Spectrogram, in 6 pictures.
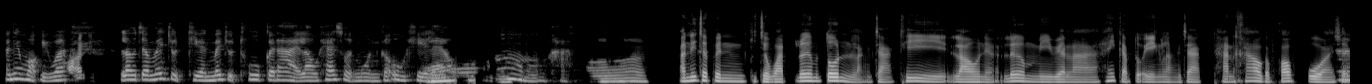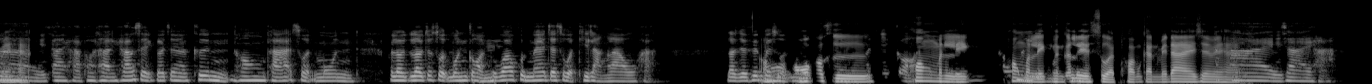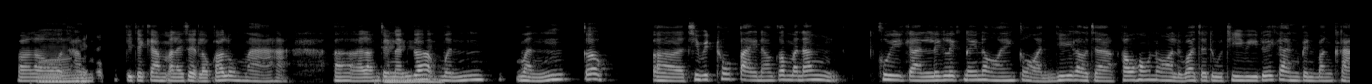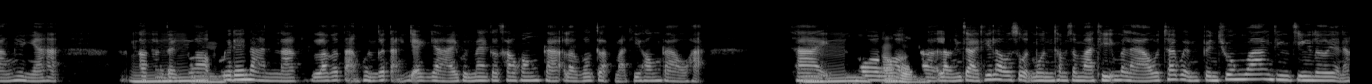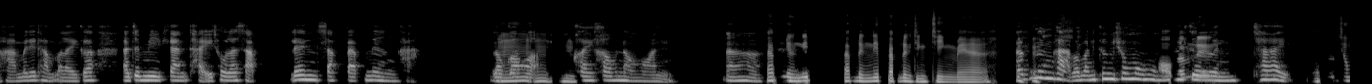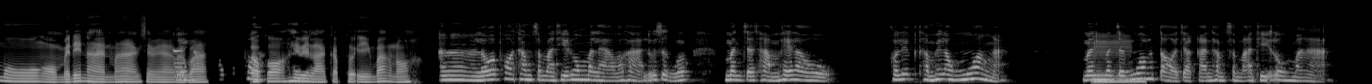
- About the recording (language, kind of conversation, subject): Thai, podcast, คุณมีพิธีกรรมก่อนนอนอะไรที่ช่วยให้หลับสบายบ้างไหม?
- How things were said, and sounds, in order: other background noise; drawn out: "อืม"; chuckle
